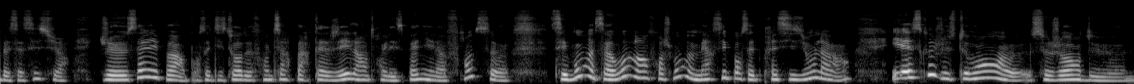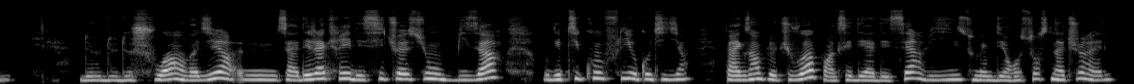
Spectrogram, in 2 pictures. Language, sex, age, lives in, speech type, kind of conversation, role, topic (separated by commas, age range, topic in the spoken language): French, female, 30-34, France, read, expert-assistant, asker, Quelles questions poser pour mieux comprendre pourquoi certains pays ont des formes si particulières sur la carte du monde ?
